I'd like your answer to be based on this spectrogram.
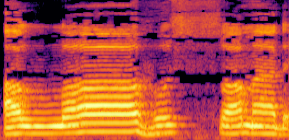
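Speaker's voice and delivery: long drawn আল্লাহু in recitation tune; teacher reciting the verse; slow recitation. Shown as a demonstration. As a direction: stretch আল্লাহু out slowly. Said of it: "তাহলে হবে".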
